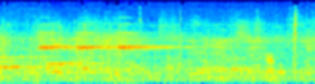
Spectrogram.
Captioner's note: whistle blowing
